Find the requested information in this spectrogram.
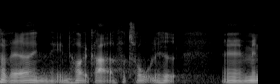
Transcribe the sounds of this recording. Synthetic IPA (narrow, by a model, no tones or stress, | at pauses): hɑ̈ʋæːɐðˠe̝ne̝nɦɒ̽ɪ̰ɡ̥ʁɑ̰̈ːðˠæfɒ̽t͡sʰʁo̝̰ːliɦe̝ð̞̰ˠ | ʔømen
